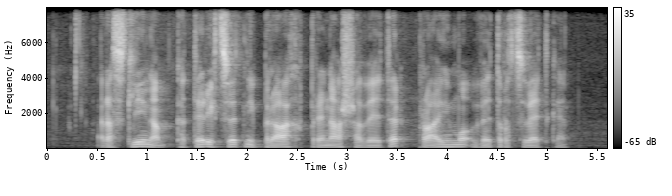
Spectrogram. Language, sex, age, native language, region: Slovenian, male, 30-49, Slovenian, Gorica region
